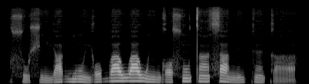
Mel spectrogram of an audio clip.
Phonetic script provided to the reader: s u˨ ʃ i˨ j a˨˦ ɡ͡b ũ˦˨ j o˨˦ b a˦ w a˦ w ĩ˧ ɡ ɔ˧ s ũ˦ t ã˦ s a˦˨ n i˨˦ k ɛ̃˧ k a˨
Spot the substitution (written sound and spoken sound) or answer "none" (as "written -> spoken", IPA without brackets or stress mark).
none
